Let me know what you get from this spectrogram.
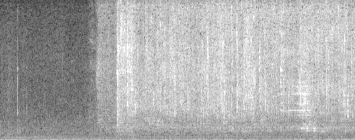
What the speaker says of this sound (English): I'm just rinsing the butter off my hands now.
